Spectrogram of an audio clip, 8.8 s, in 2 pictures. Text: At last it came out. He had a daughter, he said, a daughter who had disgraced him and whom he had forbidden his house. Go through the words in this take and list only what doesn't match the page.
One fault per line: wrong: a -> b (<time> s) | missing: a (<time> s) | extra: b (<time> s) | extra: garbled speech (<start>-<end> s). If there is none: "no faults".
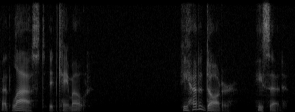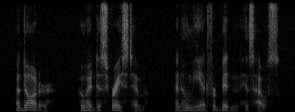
no faults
